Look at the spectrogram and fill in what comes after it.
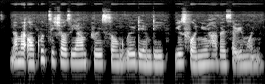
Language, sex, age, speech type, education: Nigerian Pidgin, female, 30-45, spontaneous, tertiary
